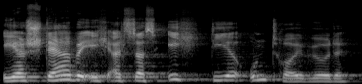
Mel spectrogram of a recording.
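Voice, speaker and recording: Preacher doing a defiant disciple, indignant, emphatic, slow, echoing hall. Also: male voice, sits high, fairly bright tone, pitched above the performer's own voice. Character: Peter, a proud defiant disciple insisting on his loyalty.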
